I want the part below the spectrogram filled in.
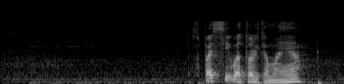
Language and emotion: Russian, neutral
